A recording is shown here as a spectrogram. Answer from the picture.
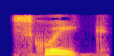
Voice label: "squeak", English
